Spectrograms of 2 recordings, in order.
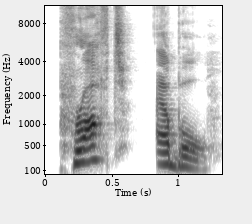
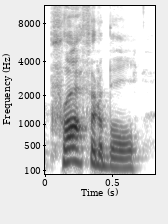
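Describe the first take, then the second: First: The word is pronounced the way a child would. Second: The word is pronounced in an ordinary adult way.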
